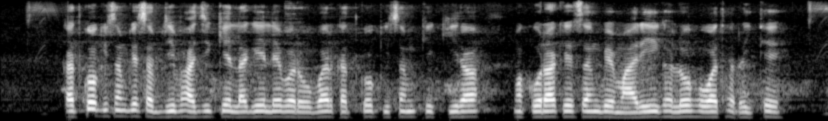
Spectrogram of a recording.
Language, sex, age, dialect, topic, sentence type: Chhattisgarhi, male, 18-24, Western/Budati/Khatahi, agriculture, statement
